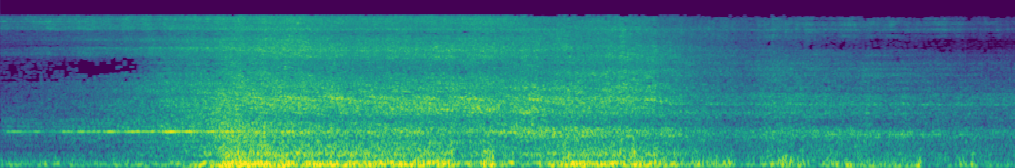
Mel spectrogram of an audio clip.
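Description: Passenger train passing close at speed: the rush of wheels on rail swells sharply about two seconds in, holds for several seconds, then fades as it draws away.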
